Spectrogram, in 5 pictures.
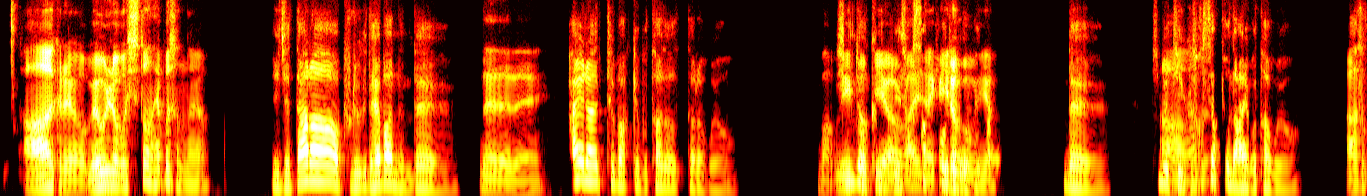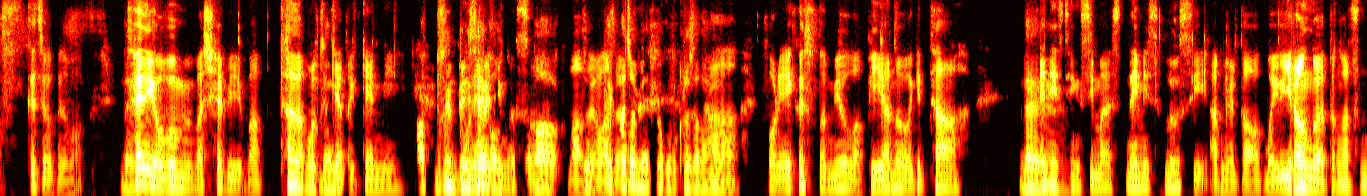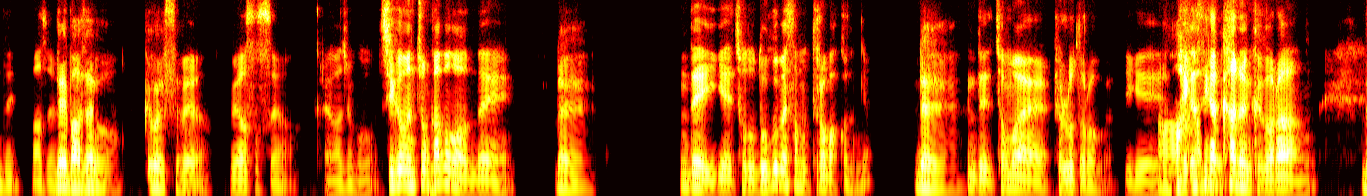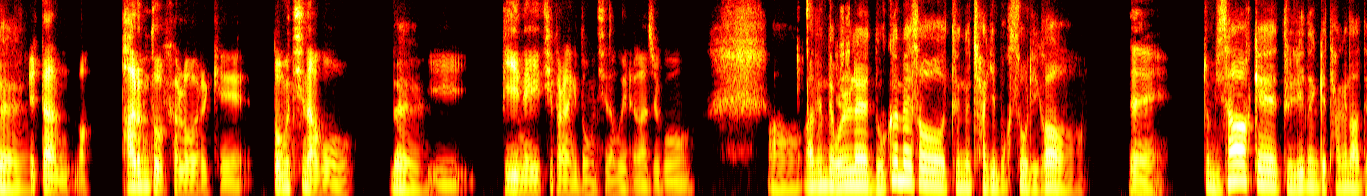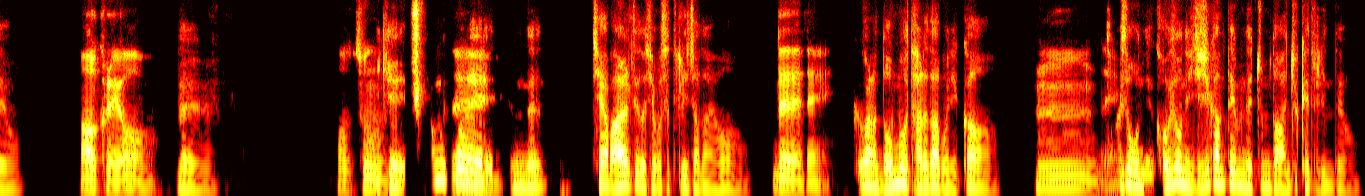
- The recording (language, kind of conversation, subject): Korean, unstructured, 스트레스를 받을 때 보통 어떻게 푸세요?
- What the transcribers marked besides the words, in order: tapping; other background noise; put-on voice: "we gon' be alright"; in English: "we gon' be alright"; singing: "Twenty of 'em in my … everything I sow"; in English: "Twenty of 'em in my … everything I sow"; singing: "Forty acres and a mule … I'm your dog"; in English: "Forty acres and a mule … I'm your dog"; laughing while speaking: "아"; in English: "비native라는"; lip smack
